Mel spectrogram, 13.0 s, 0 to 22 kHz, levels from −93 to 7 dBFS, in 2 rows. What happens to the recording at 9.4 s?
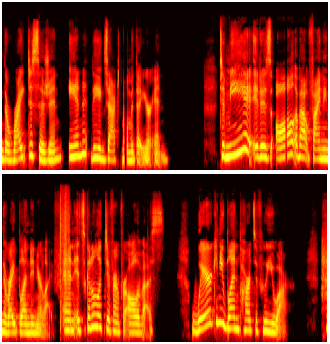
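Nothing goes wrong at 9.4 s; the speech there plays through intact, with no dropout, click or distortion.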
